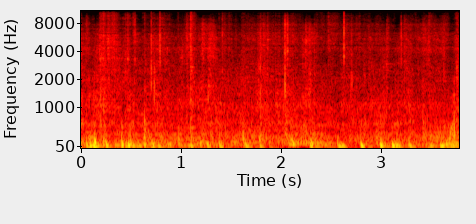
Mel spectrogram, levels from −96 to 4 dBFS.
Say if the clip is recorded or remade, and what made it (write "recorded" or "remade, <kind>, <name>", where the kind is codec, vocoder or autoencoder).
remade, codec, SNAC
